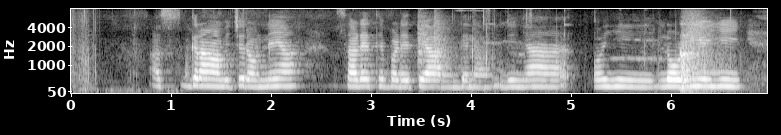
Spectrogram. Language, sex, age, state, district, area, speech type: Dogri, female, 30-45, Jammu and Kashmir, Samba, rural, spontaneous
